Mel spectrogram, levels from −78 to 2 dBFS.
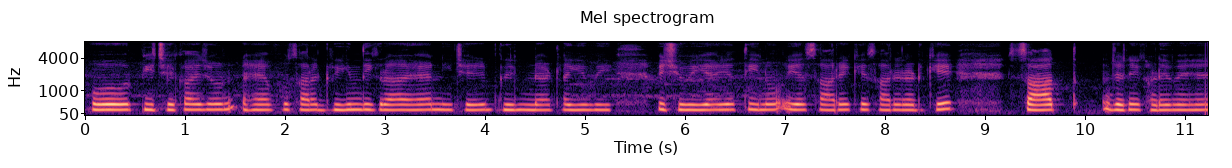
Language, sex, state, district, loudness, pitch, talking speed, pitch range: Hindi, female, Uttar Pradesh, Muzaffarnagar, -18 LUFS, 220 Hz, 165 wpm, 215-225 Hz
